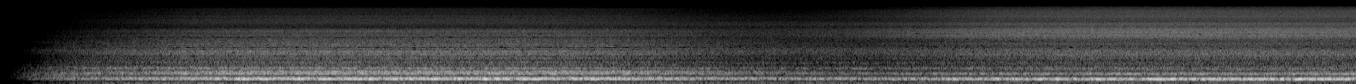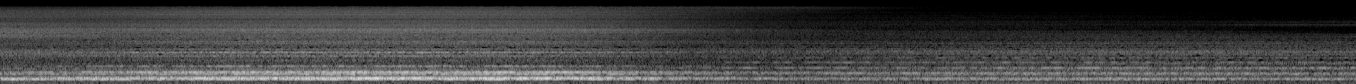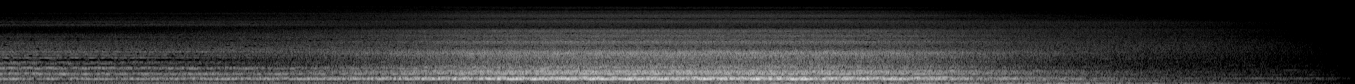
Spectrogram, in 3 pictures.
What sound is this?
An ethereal sound made by processing an acoustic sample.
scary, synthetic-atmospheres, blurred, atmospheric, spookey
